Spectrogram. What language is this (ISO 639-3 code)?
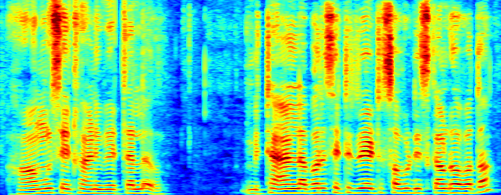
ori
